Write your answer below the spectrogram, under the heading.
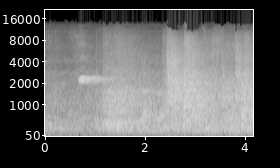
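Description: Ice hockey play in an echoing rink: skates scraping the ice and sticks and puck knocking, with a couple of sharp knocks, under the voices of players and spectators.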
